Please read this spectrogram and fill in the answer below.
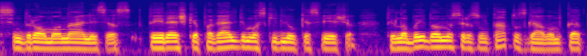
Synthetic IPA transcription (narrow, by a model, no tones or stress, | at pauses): sʲɪnd̪ɾoːmoːɐnɑːlʲɪzʲeːst̪ɐɪɾʲɛɪʃʲkʲɛpɐʋʲɛlʲd̪ʲiːmoːsʲkʲiːd̪lʲɛʊkʲesʲʋʲiɛʒʲo̰ | t̪ɐɪlˠɐbɐɪɪd̪oːmʲʊsɾʲɛzʊlˠt̪ɑːt̪ʊsɡɑːʋoːmkɐt̪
